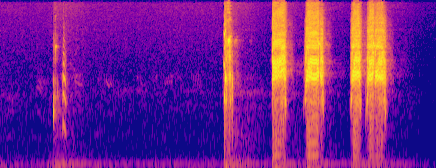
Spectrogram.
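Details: Black francolin giving a faint opening note, then a short sharp note followed by three loud, rasping, grating notes, the final one doubled, with silence around them.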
